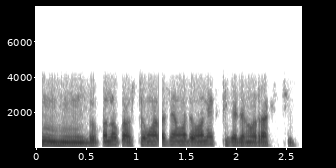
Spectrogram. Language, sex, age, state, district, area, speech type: Bengali, male, 18-30, West Bengal, Jhargram, rural, conversation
